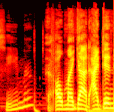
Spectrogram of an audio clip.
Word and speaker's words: Siemens: Siemens, what are you doing, buddy?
